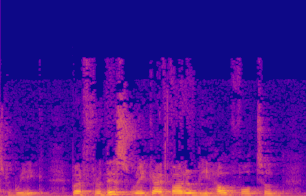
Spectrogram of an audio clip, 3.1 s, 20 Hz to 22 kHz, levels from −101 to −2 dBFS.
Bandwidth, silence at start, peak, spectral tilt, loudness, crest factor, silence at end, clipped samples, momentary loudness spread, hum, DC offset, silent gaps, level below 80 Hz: 15.5 kHz; 0 s; -10 dBFS; -5.5 dB/octave; -27 LUFS; 18 dB; 0.2 s; under 0.1%; 12 LU; none; 0.3%; none; -56 dBFS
